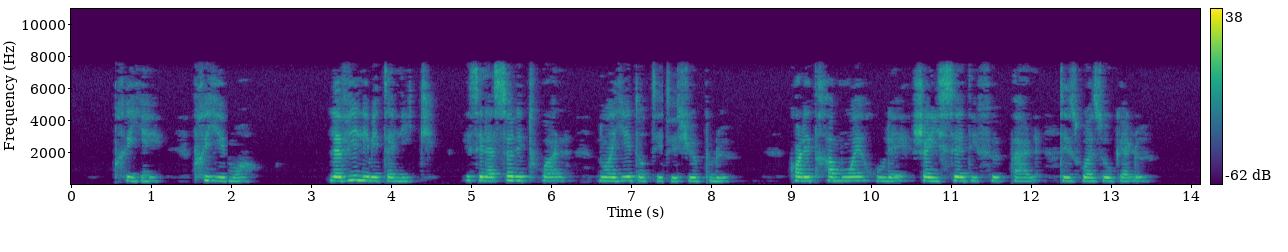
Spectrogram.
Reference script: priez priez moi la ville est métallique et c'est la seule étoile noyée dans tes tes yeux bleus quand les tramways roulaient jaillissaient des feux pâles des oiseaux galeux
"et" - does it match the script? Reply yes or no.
yes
